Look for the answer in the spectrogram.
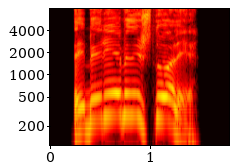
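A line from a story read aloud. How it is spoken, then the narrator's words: Shout. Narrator (Russian): крикнул Федя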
